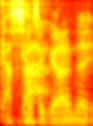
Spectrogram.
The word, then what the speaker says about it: Casa Grande: oh you rolled that Kasa Grande yeah they they teach they teach you how to say it when you're you R the r not grande no it's not Grandy either they get mad at that but yeah and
